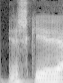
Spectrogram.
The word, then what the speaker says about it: Ischia: Yeah, Ischia, I have to say, I loved Ischia.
